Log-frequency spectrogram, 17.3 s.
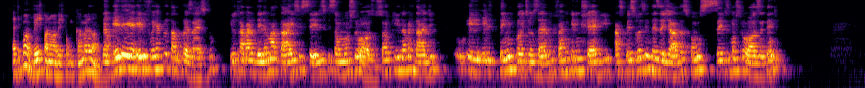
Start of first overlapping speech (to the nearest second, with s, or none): none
